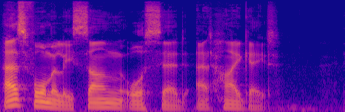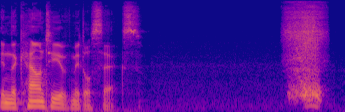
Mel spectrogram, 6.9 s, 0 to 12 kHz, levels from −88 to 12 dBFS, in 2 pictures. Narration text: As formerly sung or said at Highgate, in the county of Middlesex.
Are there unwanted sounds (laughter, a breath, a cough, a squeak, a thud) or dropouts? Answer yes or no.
yes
